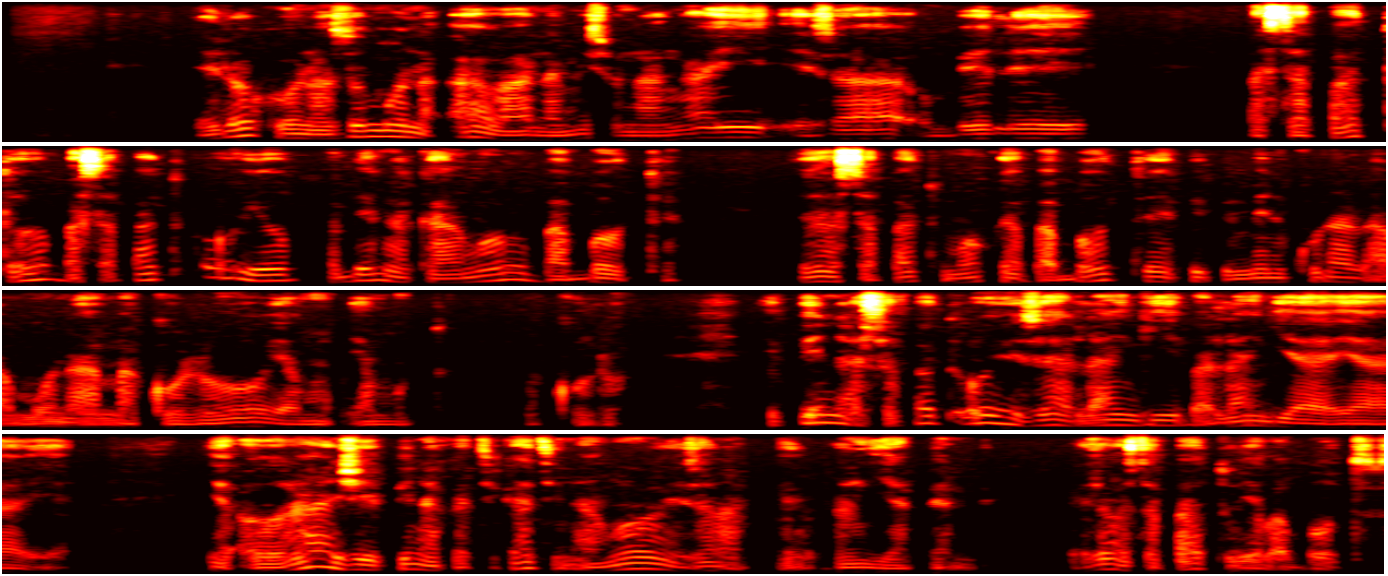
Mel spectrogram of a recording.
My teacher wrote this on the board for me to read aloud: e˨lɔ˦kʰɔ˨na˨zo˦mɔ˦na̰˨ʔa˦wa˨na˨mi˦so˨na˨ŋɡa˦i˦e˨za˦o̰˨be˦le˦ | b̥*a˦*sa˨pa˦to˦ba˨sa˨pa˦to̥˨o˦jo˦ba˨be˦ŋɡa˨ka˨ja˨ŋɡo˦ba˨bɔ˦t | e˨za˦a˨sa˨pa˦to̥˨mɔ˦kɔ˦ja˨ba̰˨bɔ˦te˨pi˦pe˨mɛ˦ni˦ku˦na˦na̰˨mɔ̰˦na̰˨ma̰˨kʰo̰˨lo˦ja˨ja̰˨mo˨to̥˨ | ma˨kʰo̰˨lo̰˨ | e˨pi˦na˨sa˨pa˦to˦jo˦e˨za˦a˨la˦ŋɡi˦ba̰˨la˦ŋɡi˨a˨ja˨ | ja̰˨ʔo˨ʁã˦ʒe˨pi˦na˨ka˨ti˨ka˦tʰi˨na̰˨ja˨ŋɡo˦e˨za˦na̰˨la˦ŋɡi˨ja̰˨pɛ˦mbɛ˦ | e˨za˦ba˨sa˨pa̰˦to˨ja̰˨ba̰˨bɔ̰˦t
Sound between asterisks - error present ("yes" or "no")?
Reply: yes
